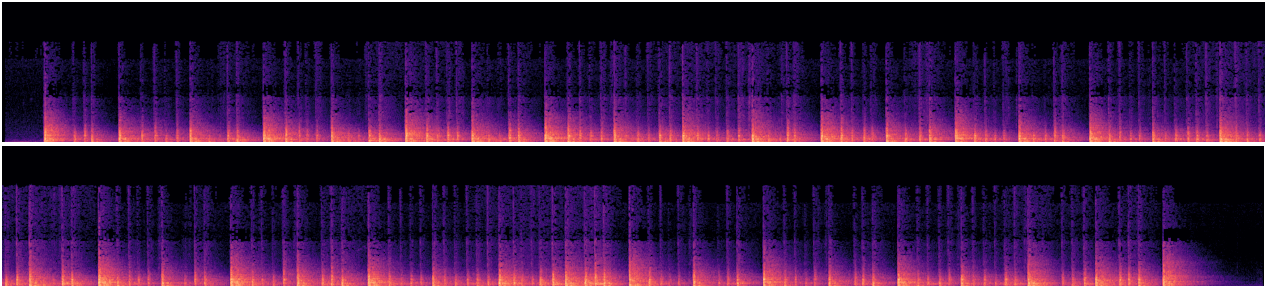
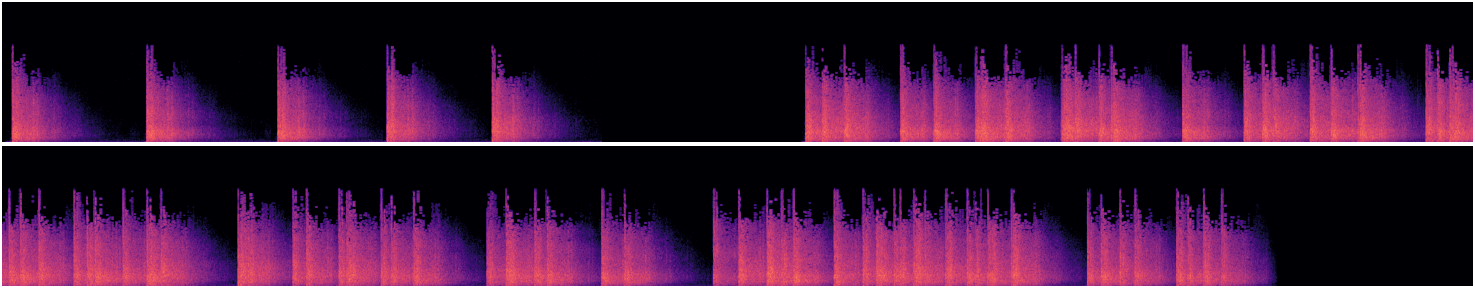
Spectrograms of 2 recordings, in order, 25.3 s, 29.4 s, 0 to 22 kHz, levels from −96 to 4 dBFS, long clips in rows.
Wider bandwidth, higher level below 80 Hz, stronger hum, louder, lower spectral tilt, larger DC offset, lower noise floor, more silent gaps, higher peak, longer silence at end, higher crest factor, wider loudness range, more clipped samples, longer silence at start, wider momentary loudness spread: about the same, 15.5 kHz vs 15.5 kHz; about the same, -52 dBFS vs -56 dBFS; neither; first, -24 LUFS vs -28 LUFS; first, -7.5 dB/octave vs -0.5 dB/octave; neither; second, -69 dBFS vs -76 dBFS; second, none vs 5.99-7.99 s; first, 0 dBFS vs -12 dBFS; second, 0.65 s vs 2.15 s; first, 24 dB vs 18 dB; second, 2 LU vs 6 LU; neither; first, 0.4 s vs 0.1 s; about the same, 10 LU vs 11 LU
